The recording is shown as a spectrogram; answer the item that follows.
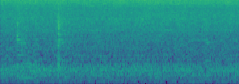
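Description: Sliced mushrooms sautéing in lard in a hot skillet, a steady sizzle, with a wooden spatula stirring them and lightly knocking the pan a couple of times early on.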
